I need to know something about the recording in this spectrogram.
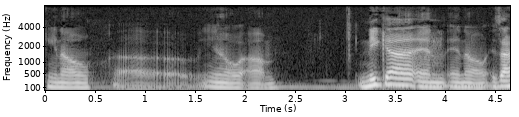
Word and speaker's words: NECA: Yeah, you factor in all these other collector toy companies like Nika and is that how you pronounce it? NECA. Yeah, some people say Nika. I've heard other people say NECA.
